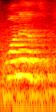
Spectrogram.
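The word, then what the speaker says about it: honest: এইচ এর কোন উচ্চারণ নেই এজন্য হচ্ছে এন অনেস্ট এইচ এর উচ্চারণ নেই এজন্য এই দুইটা আর্টিকেল হচ্ছে কি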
